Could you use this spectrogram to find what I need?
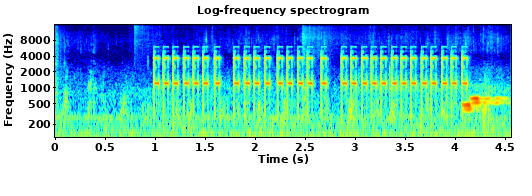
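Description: Rapid electronic beeps repeat in quick bursts.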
